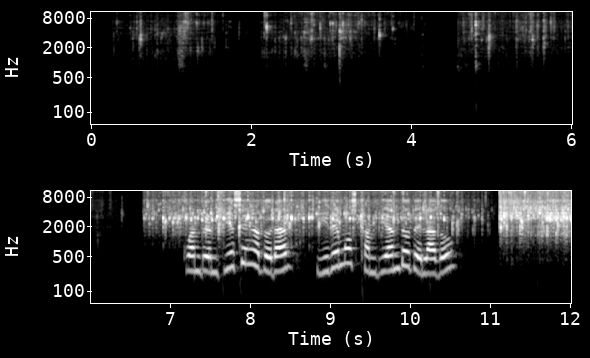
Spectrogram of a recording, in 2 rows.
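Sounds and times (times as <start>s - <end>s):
chicken sizzling in oil: 4.6s - 12.0s.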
